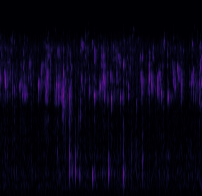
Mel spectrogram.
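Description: Chicken cutlets frying in avocado oil, giving a faint, steady crackle of small pops and sizzles close by, with no voices.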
